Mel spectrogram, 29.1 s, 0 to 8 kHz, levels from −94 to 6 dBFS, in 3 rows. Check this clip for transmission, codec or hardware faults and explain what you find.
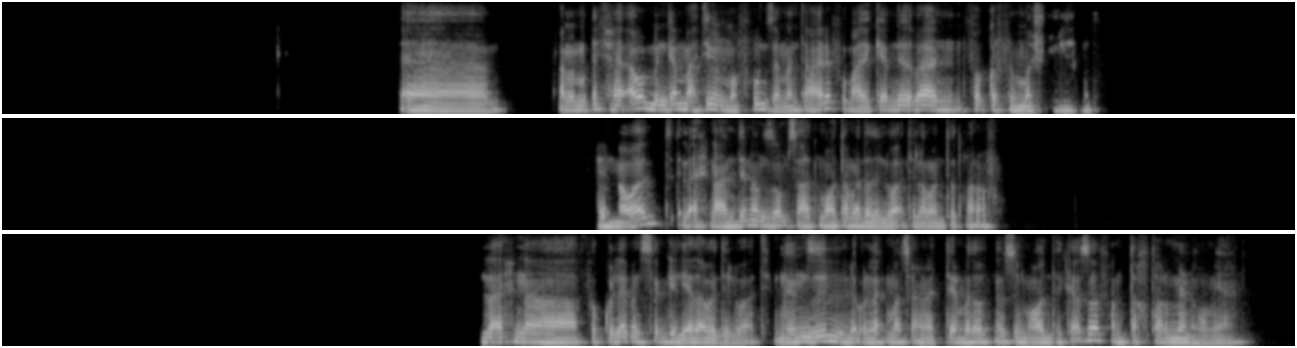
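There's one fault here, gain pumping, running through the whole clip. The gain swings by around 5 dB, pulled down under each loud stretch of speech, leaving everything squashed. That's likely a far-too-high mic gain with a fast limiter clamping down on every peak. The call's microphone processing, which tops out at 8 kHz, isn't a fault.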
